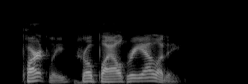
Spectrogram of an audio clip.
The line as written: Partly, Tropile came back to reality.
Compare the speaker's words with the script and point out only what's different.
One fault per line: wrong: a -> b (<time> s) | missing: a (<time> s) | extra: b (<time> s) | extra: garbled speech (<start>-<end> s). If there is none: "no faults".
missing: came back to (1.3 s)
